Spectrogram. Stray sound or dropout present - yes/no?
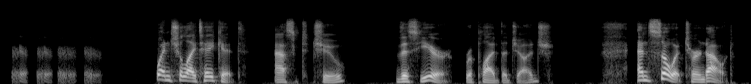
yes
